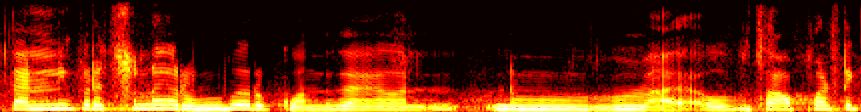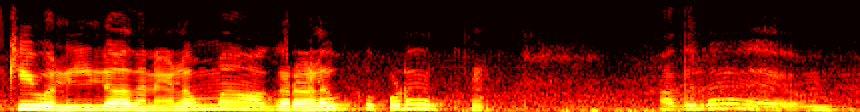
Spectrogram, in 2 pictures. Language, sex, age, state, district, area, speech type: Tamil, female, 18-30, Tamil Nadu, Mayiladuthurai, urban, spontaneous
